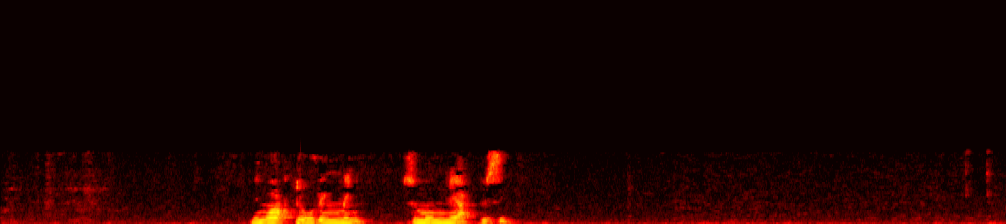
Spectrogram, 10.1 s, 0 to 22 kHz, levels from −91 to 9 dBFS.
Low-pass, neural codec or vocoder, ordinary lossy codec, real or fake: 7.2 kHz; none; AAC, 32 kbps; real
